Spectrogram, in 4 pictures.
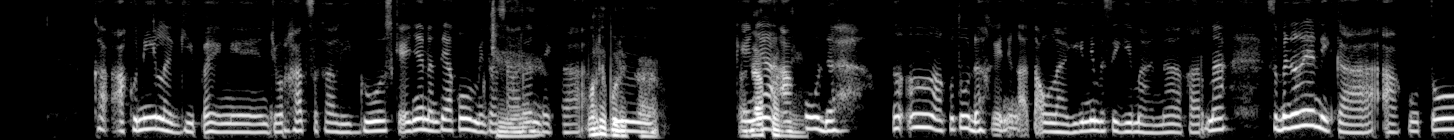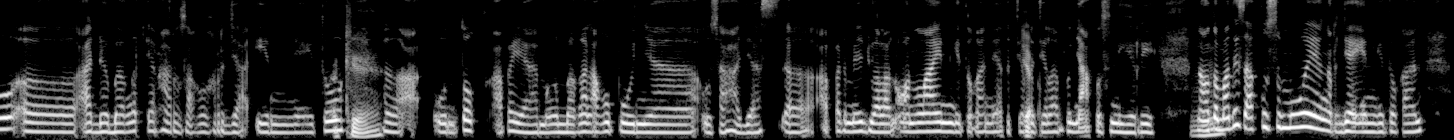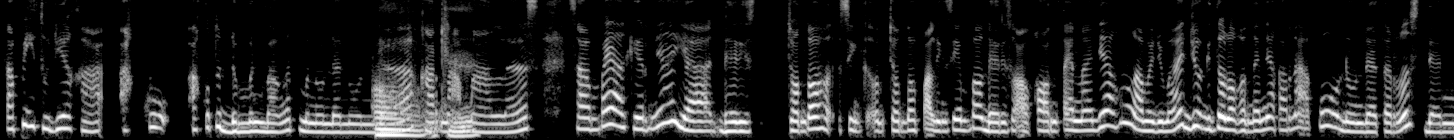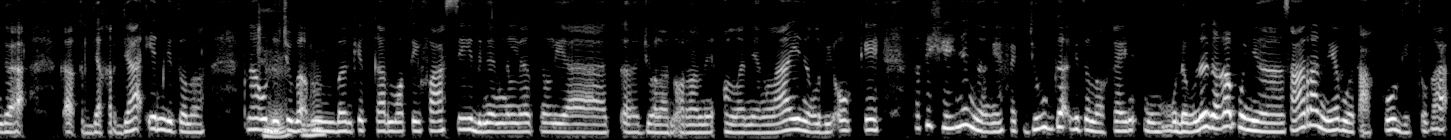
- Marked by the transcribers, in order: none
- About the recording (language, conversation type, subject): Indonesian, advice, Bagaimana cara berhenti menunda dan mulai menyelesaikan tugas?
